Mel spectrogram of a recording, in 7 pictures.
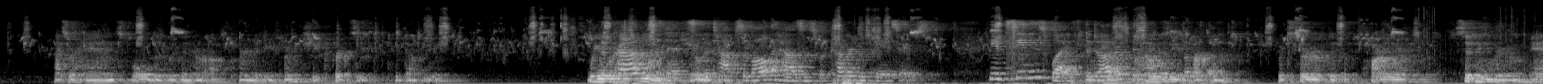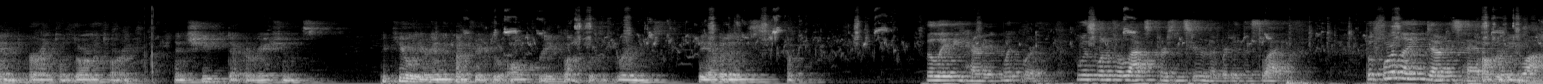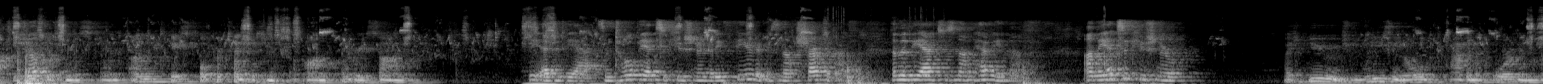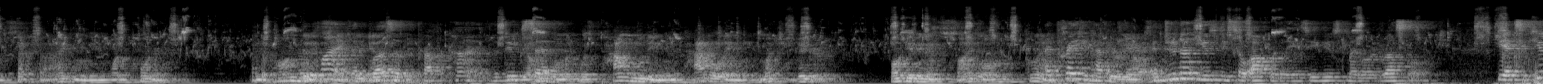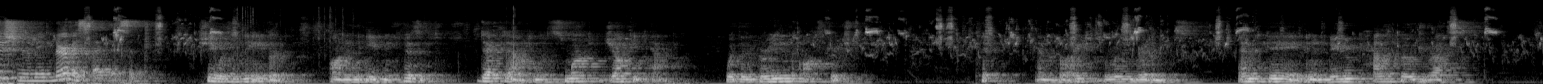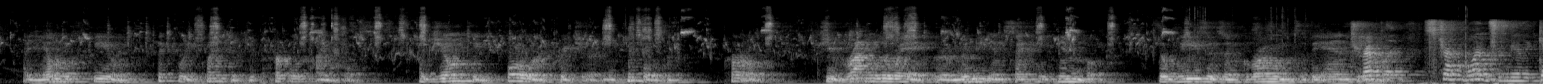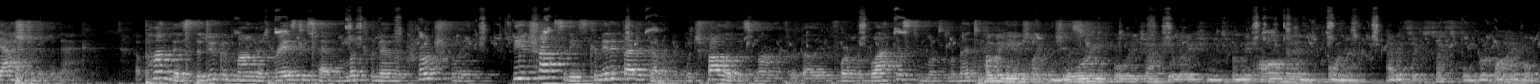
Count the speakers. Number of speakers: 2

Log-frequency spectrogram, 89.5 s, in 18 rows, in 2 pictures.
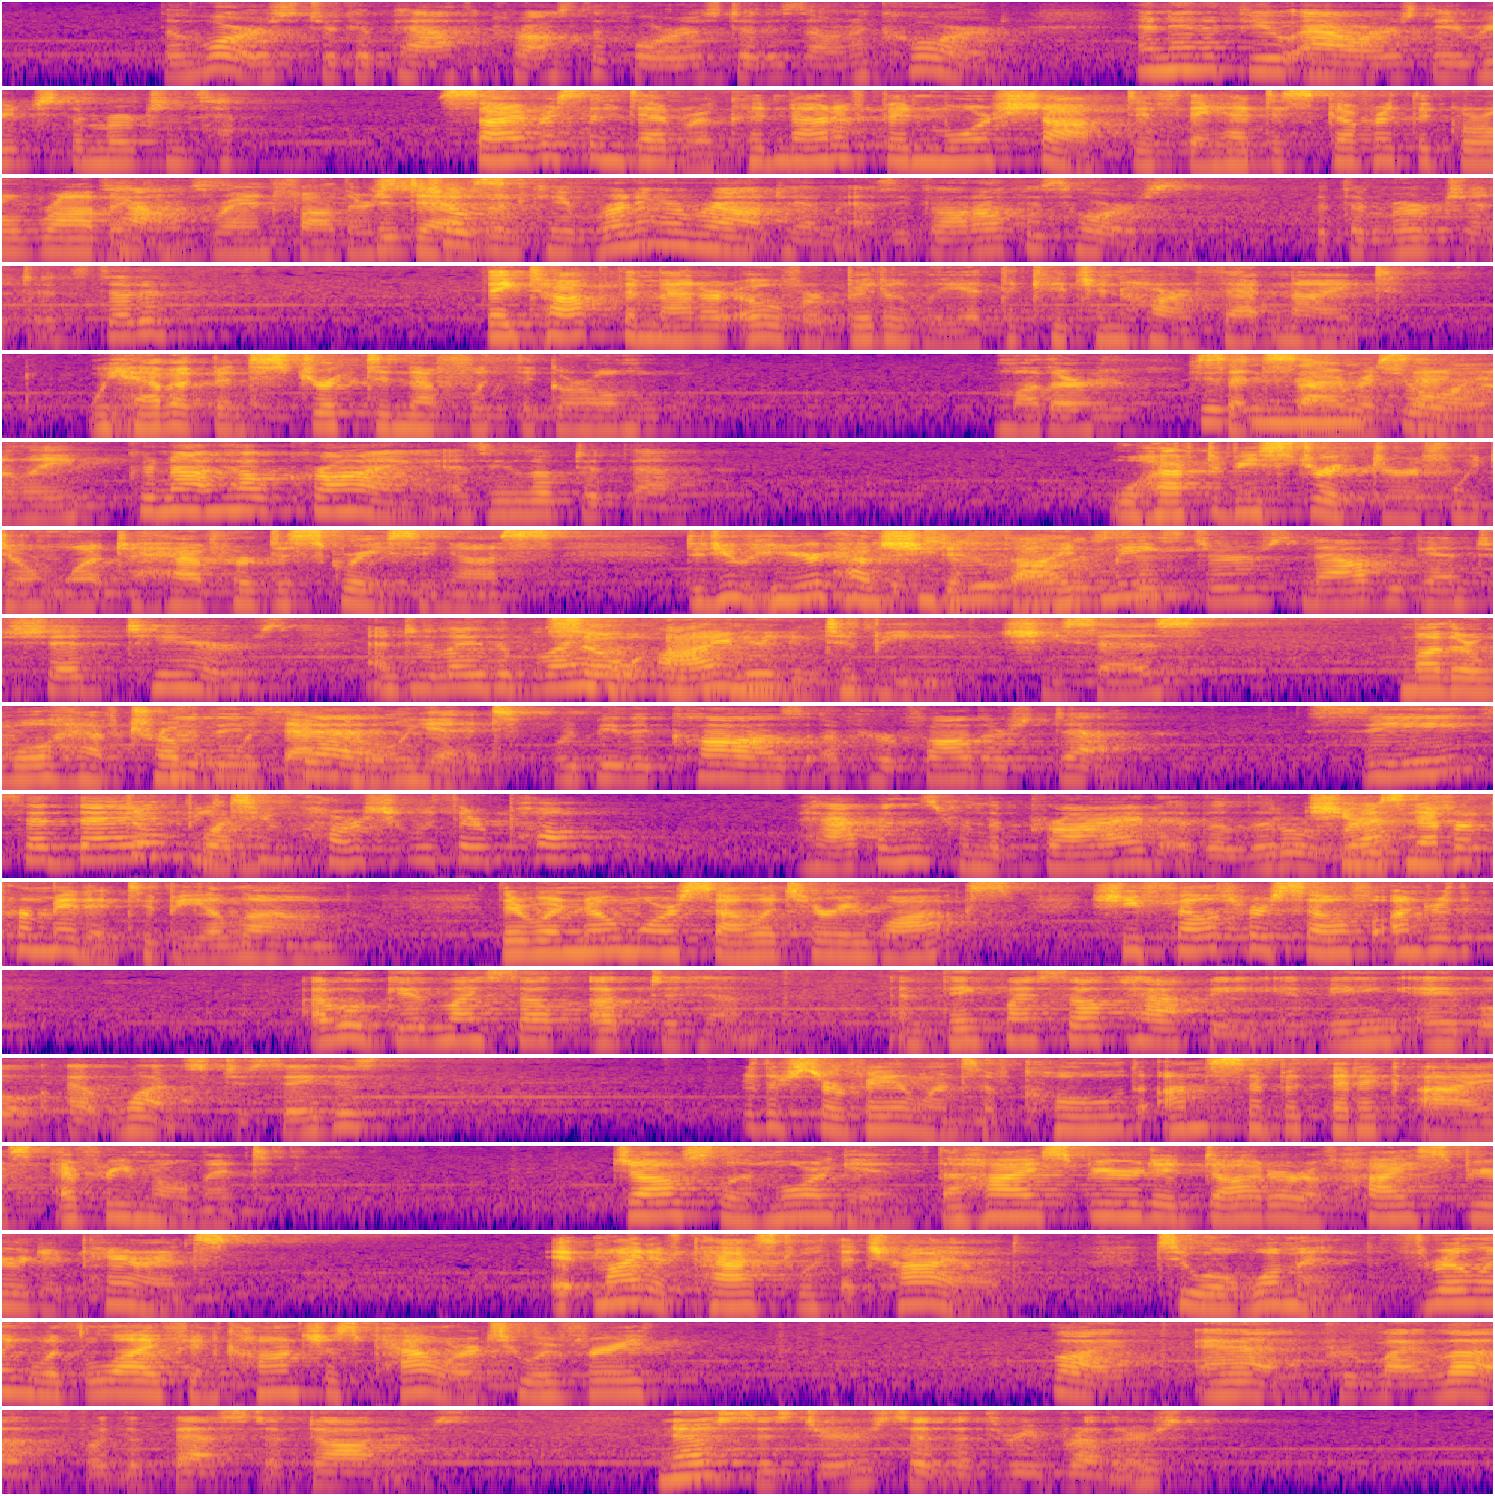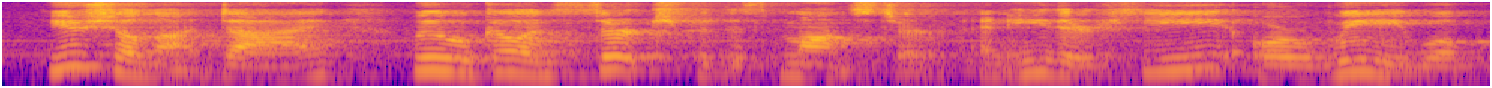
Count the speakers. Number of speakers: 2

